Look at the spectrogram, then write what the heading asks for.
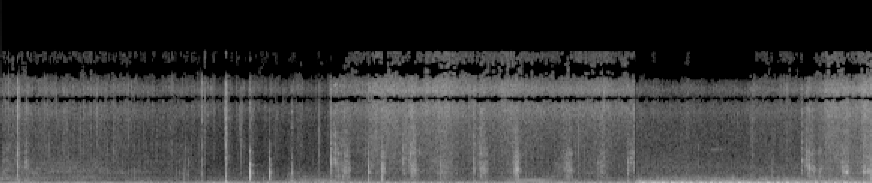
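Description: Spice paste frying and sizzling in oil in a wok, with a stainless steel spatula scraping and tapping on the pan as it is stirred. A louder low rumble comes in about eight and a half seconds in.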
